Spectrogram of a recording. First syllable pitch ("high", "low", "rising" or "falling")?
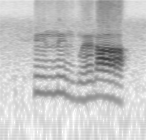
high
